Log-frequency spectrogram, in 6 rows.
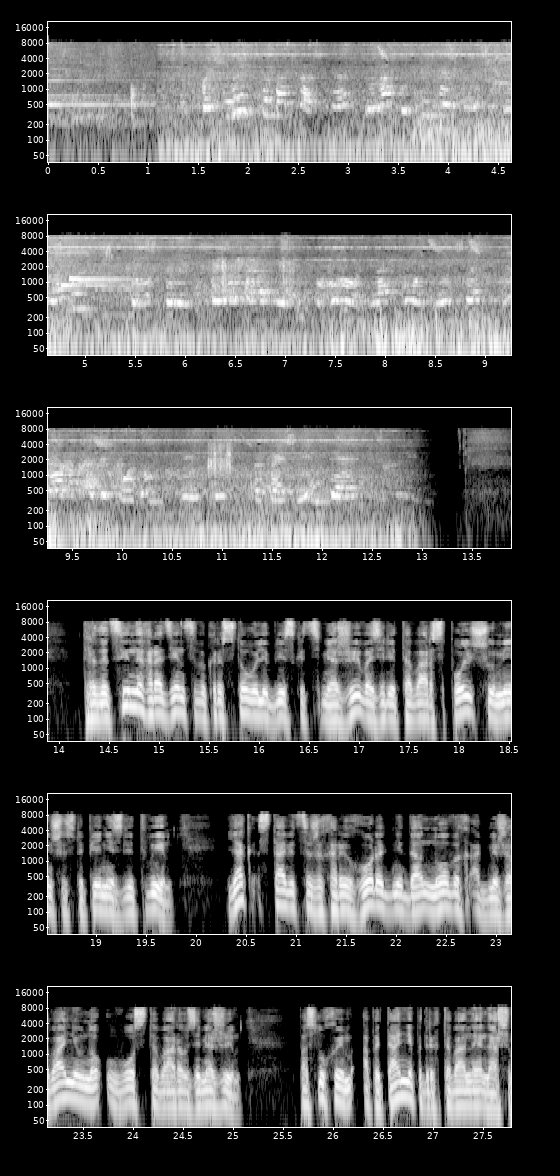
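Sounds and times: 
steady train station noise: 0.0s - 13.1s
public-address voice announcing train boarding: 0.8s - 13.0s
speech: 14.4s - 27.7s.

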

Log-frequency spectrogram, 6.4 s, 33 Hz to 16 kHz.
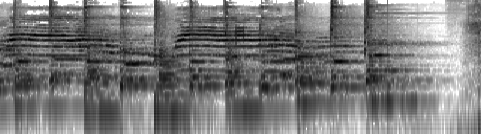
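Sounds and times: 
domestic cat meowing: 0.0s - 4.8s.

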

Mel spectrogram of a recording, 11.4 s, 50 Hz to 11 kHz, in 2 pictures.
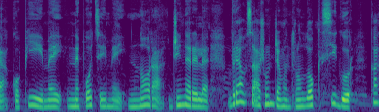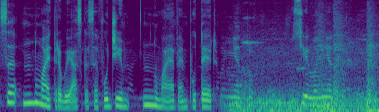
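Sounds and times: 
speech: 0.0s - 11.3s
moving passenger train rumbling: 9.0s - 11.3s
thin metallic squeal of a moving passenger train: 9.2s - 11.3s.

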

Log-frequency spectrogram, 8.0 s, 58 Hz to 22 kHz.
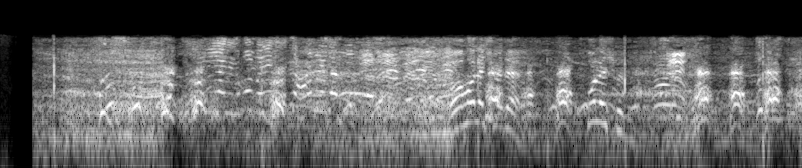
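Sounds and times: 
crowd of people shouting and chattering: 0.4s - 8.0s
dogs barking, snarling and yelping in a scuffle: 0.9s - 3.1s, 4.8s - 8.0s.

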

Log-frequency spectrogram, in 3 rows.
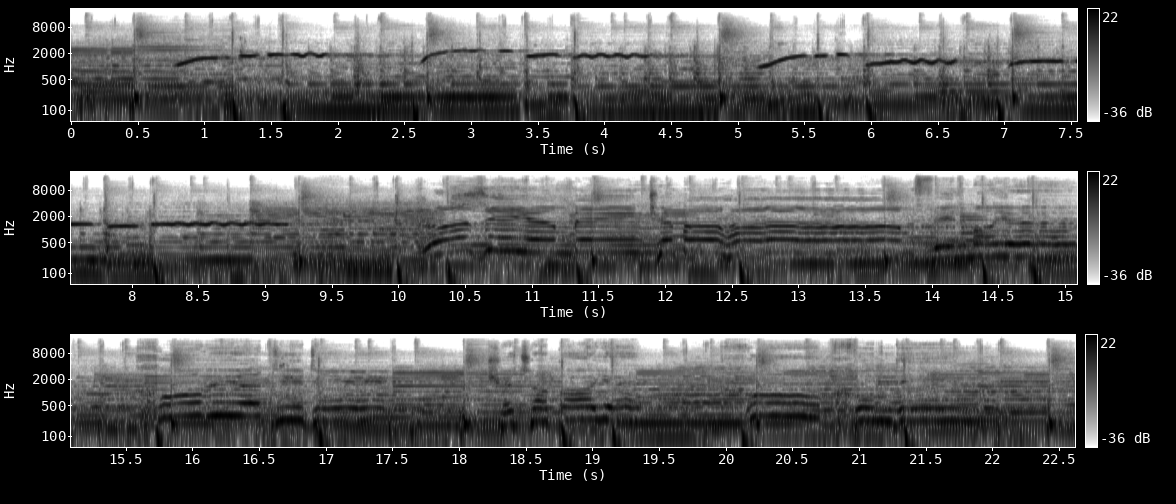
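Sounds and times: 
steady music: 0.0s - 22.6s
person whistling a melody with vibrato: 0.5s - 9.5s.

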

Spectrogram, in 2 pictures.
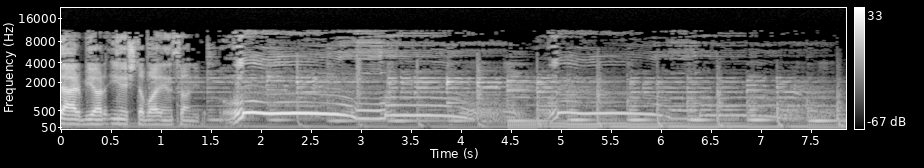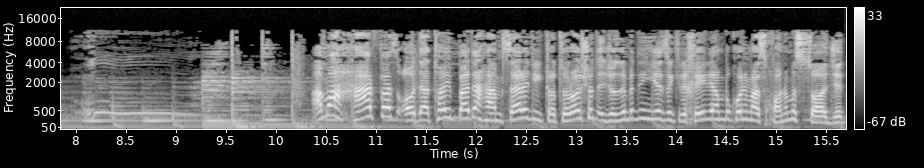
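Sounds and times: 
speech: 0.0s - 2.4s, 10.4s - 15.6s
dog whimpering and howling: 1.7s - 9.3s.

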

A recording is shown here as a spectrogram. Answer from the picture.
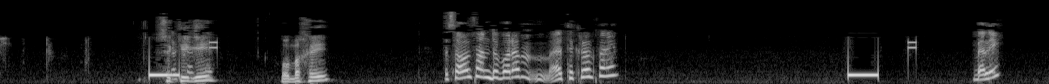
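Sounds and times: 
telephone busy tone after a call is cut off: 1.5s - 1.9s, 8.5s - 8.8s
speech: 1.7s - 3.4s, 4.4s - 6.3s, 9.7s - 10.1s.

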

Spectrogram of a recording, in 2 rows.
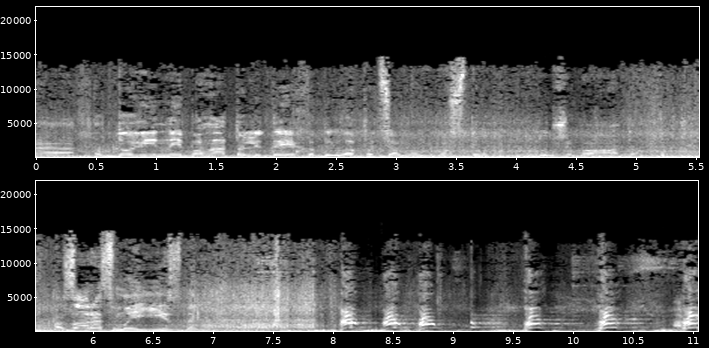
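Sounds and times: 
speech: 0.4s - 7.4s
several dogs barking and yapping: 8.0s - 11.0s.

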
